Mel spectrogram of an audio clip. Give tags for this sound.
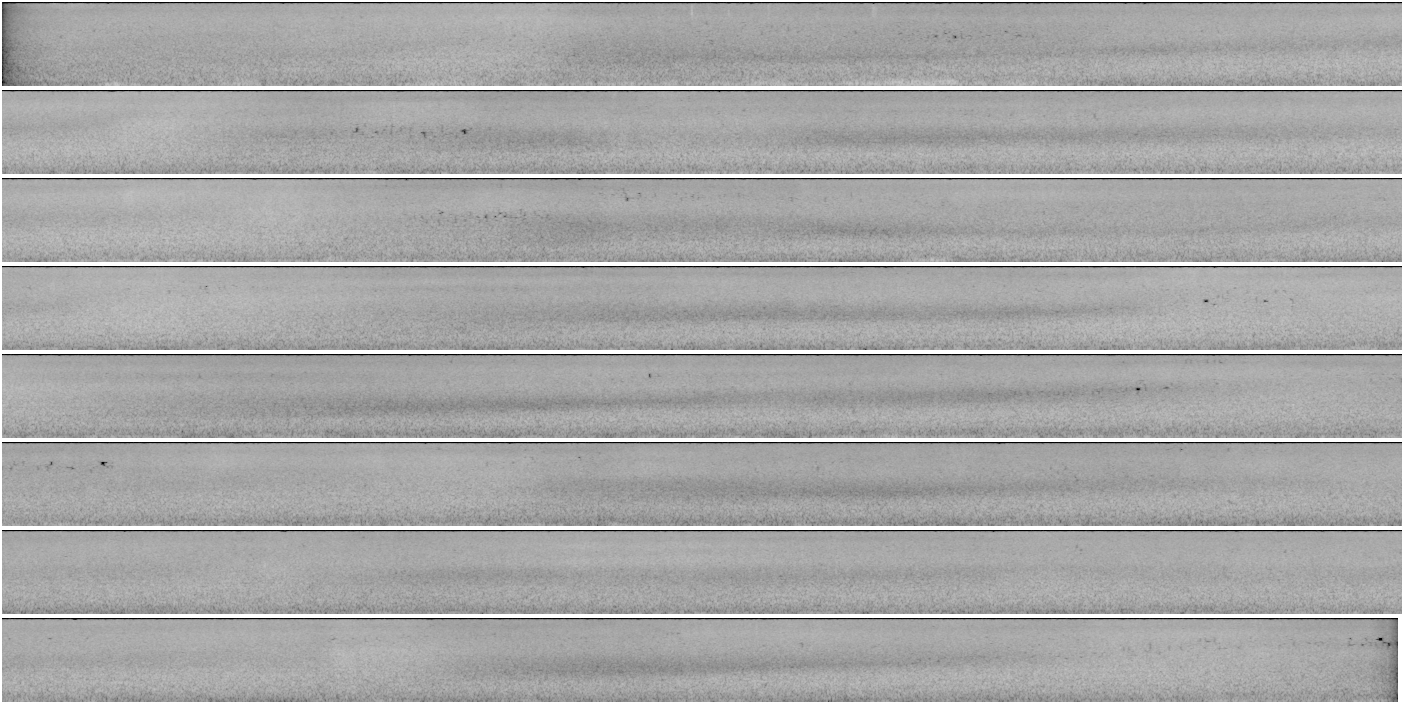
ambience beach ocean exterior sea binaural shore

